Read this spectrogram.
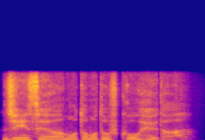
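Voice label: voice, Japanese; Esker; kingsraid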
